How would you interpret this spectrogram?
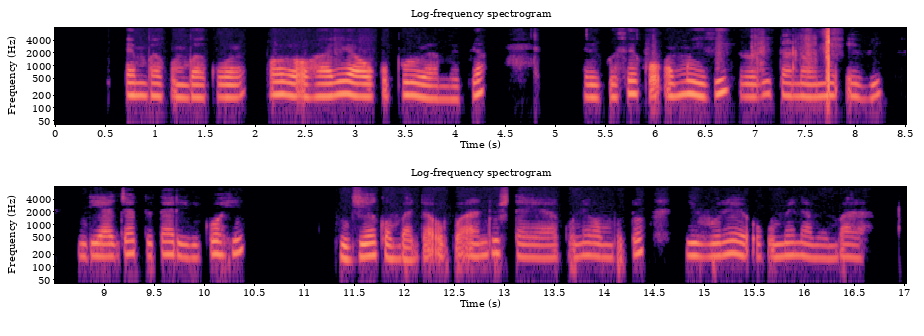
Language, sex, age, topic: Oshiwambo, male, 25-35, agriculture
